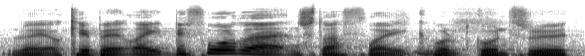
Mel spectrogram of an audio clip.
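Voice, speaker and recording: A man's voice: mid-range voice, big pitch swings, fairly quick, warm tone. A man as a quiz contestant on a casual podcast, chatty and swearing, arguing over his answers.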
